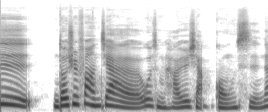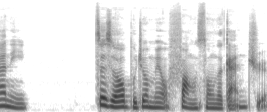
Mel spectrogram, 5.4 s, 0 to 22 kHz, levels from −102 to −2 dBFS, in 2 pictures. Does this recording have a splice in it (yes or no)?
no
